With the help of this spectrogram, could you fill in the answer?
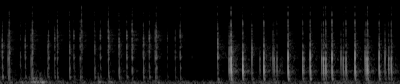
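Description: Long nails tap quickly and rub across the lid of a white printed cardboard gift box held up in the hands, making crisp, dry clicks. The taps pause briefly at about two seconds, then return louder and more hollow-sounding.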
